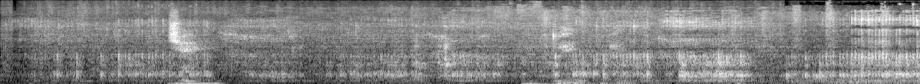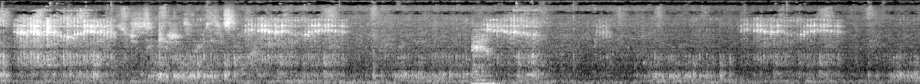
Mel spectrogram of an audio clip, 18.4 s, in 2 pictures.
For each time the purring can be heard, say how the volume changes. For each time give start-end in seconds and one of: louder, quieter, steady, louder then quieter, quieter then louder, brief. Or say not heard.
0.0-18.3 louder then quieter.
